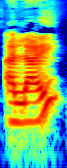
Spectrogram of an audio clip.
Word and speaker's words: ally: Em, y también que Ali, o sea, así se escribe, al, o sea, en realidad en inglés es ally, ¿no? Que significa aliado y se escribe con, como tal cual, A-L-L-Y.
